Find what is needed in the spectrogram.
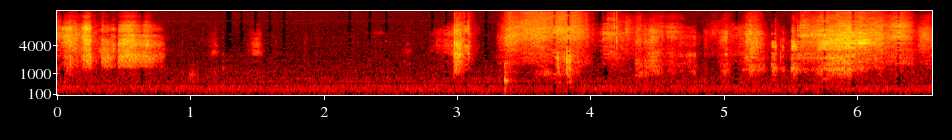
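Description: Paper pages of a coloring book being turned by hand, rustling: briefly at the start, then again from about three seconds in, building toward the end.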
